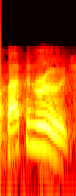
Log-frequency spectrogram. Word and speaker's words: Baton Rouge: Did I pronounce that right? Yeah, Baton Rouge.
